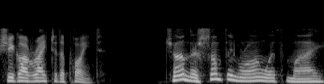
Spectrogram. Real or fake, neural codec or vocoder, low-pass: real; none; 5.4 kHz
